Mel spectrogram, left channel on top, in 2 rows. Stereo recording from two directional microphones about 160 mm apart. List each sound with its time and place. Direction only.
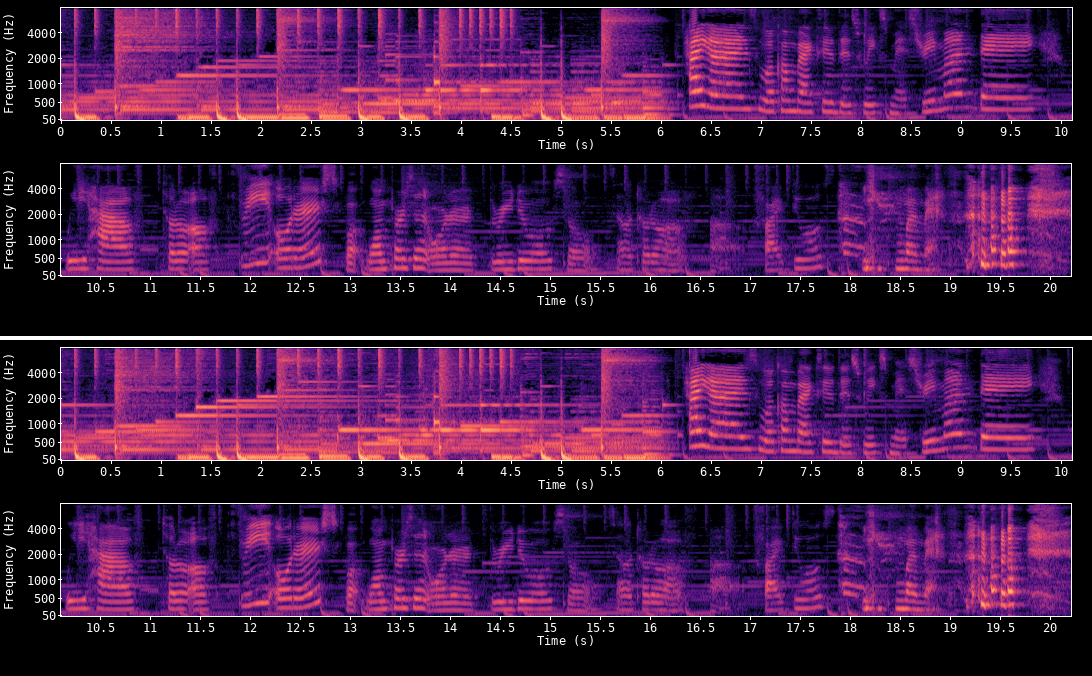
0.1 s music: centre (ahead or behind)
6.2 s music: 45° right (ahead or behind)
10.3 s speech: 45° right (ahead or behind)
13.0 s speech: centre (ahead or behind)
15.9 s music: 45° right (ahead or behind)
17.1 s music: 50° right (ahead or behind)
18.1 s speech: 5° left (ahead or behind)
18.5 s music: 55° right (ahead or behind)
19.5 s speech: 55° right (ahead or behind)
